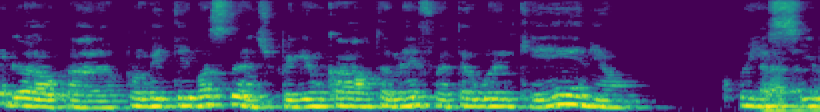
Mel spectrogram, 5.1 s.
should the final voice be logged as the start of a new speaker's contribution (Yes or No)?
No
